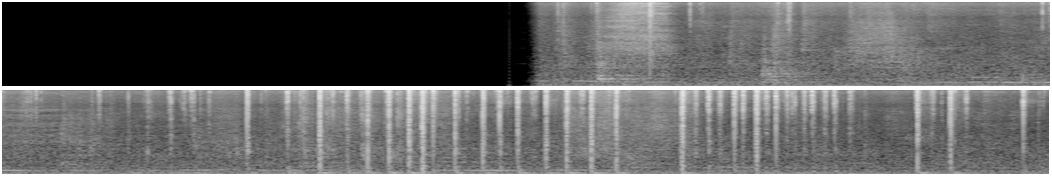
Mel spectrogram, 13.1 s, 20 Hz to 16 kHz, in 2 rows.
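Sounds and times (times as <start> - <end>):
typing on computer keyboard: 6.5 - 13.0.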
